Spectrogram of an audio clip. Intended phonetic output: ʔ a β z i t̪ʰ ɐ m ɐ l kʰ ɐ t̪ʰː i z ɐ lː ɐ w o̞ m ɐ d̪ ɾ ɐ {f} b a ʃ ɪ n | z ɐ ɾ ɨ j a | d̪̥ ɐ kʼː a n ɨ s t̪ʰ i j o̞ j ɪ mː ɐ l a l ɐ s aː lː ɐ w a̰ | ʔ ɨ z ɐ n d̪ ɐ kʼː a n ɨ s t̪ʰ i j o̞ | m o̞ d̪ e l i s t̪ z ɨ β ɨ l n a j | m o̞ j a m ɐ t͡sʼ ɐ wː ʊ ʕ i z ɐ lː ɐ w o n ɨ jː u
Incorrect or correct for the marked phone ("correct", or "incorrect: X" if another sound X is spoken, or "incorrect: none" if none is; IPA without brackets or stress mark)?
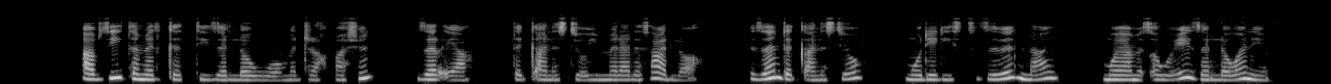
incorrect: x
